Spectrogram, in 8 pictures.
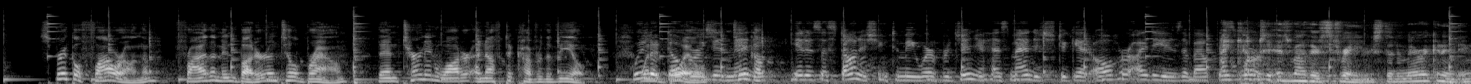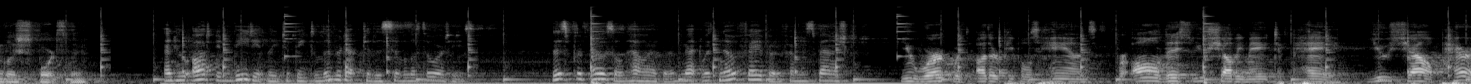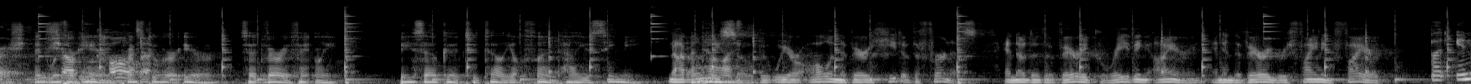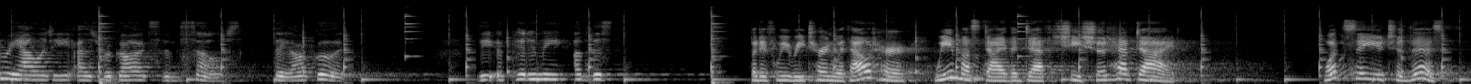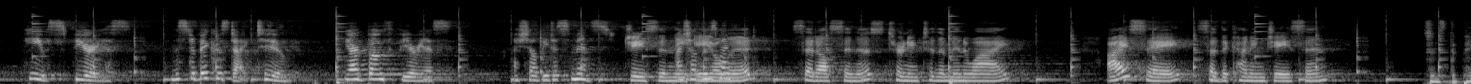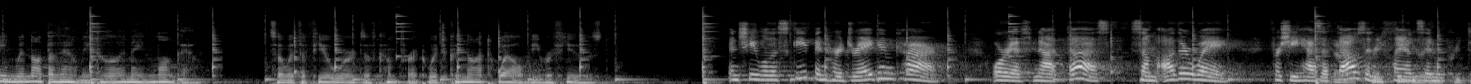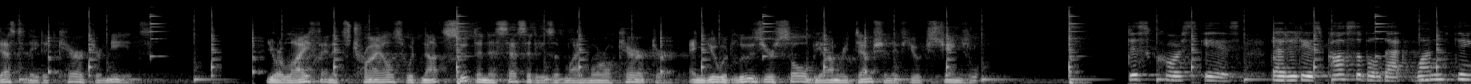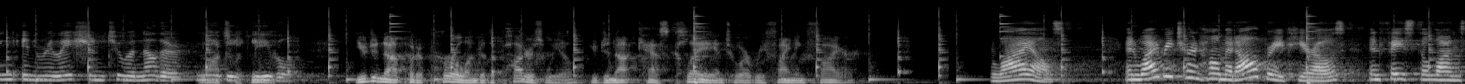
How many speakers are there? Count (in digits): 10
